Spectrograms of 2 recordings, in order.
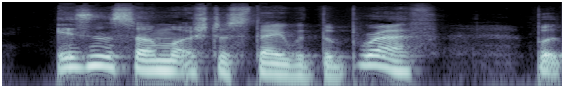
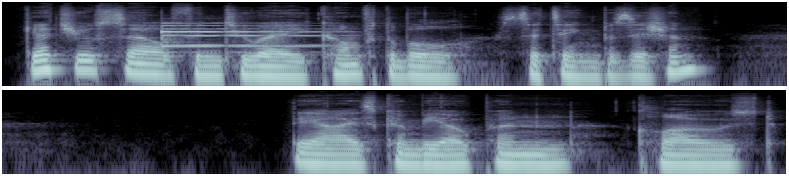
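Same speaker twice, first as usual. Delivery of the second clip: guided meditation; 2 semitones lower than usual. Acted. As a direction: ease the listeners gently into the practice, leaving space between phrases.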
